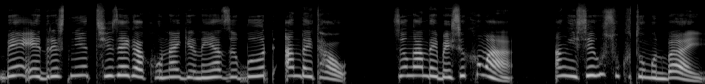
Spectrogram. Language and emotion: Bodo, fearful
